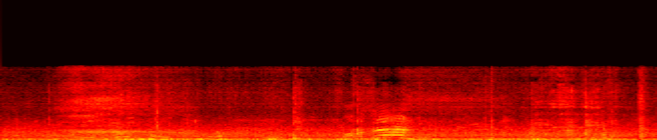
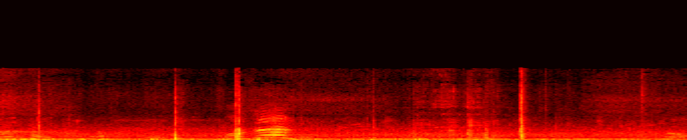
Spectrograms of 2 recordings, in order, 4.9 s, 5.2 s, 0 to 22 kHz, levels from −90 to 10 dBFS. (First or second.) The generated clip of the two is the first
